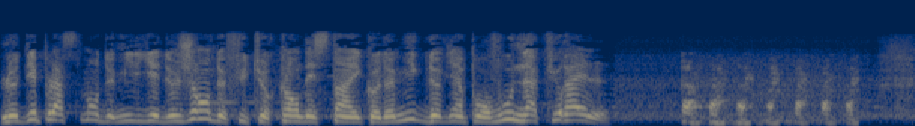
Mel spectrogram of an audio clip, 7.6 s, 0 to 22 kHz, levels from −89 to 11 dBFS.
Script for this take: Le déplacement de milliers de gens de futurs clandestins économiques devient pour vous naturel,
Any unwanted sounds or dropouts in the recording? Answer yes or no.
yes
